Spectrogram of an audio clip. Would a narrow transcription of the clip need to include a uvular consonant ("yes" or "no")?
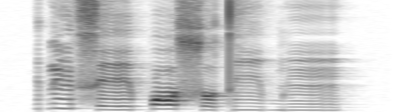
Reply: no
